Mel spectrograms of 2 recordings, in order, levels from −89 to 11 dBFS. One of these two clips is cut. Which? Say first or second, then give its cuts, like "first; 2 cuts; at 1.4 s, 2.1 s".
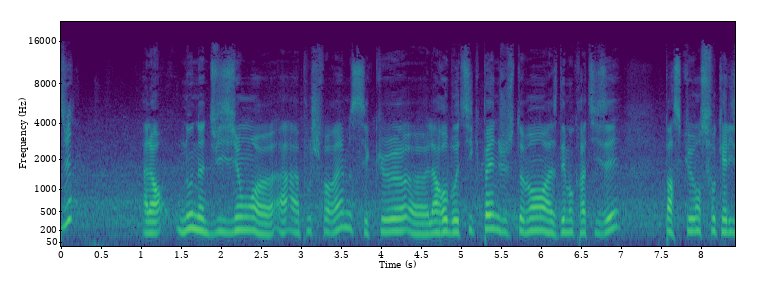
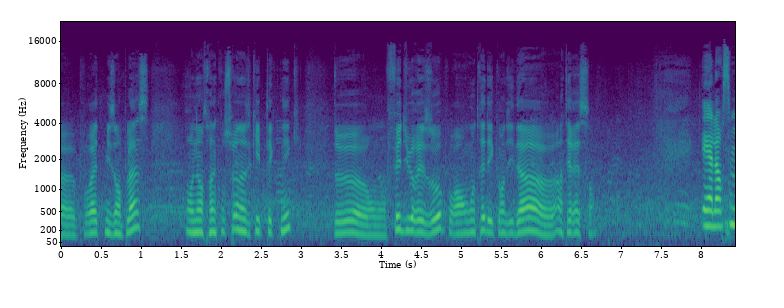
second; 2 cuts; at 1.5 s, 3.4 s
